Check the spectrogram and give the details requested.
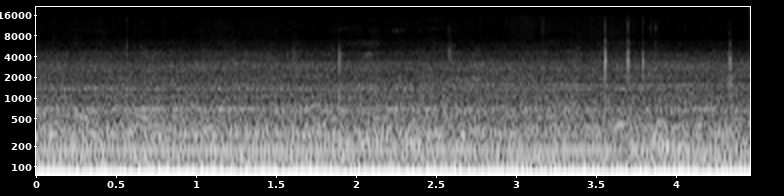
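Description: Kalka–Shimla narrow-gauge toy train running, heard from aboard as a steady low rumble, with a few sharp clicks near the end.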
